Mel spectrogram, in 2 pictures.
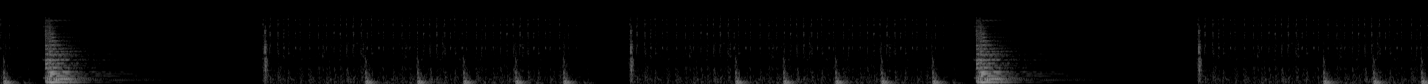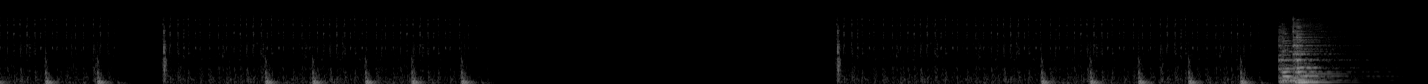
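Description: A slot machine plays a bright ringing chime for a win.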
